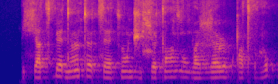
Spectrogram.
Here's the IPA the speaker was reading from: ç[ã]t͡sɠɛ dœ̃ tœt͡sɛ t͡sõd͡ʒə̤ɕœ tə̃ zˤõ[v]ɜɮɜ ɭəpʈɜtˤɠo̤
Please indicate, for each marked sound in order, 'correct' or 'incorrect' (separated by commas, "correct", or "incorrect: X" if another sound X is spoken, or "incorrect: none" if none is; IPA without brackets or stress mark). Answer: incorrect: a, correct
